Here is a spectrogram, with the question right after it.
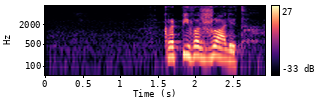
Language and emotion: Russian, angry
